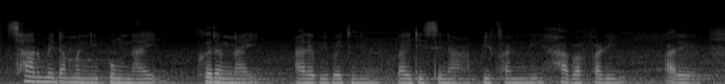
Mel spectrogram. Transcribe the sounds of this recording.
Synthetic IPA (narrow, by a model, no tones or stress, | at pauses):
saɾmedamɯnːibuŋnaj | pʰɯɾɯŋnaj | aɾɯbibajdinib̥ajdisinabipʰanːihabapʰaɾi | a̰ɾɯ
